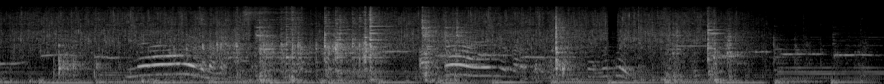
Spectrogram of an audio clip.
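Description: Electronic sizzling and frying sound from a toy kitchen stove's lit burner, over background music with a repeating bass line.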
